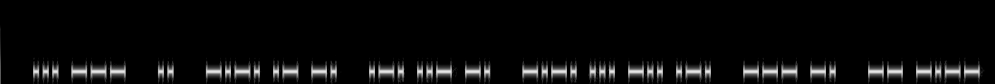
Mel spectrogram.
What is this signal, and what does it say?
Morse code, heard as a keyed tone, about 25 wpm, 600 Hz. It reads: SO I CAN RUN CSDR ON MY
